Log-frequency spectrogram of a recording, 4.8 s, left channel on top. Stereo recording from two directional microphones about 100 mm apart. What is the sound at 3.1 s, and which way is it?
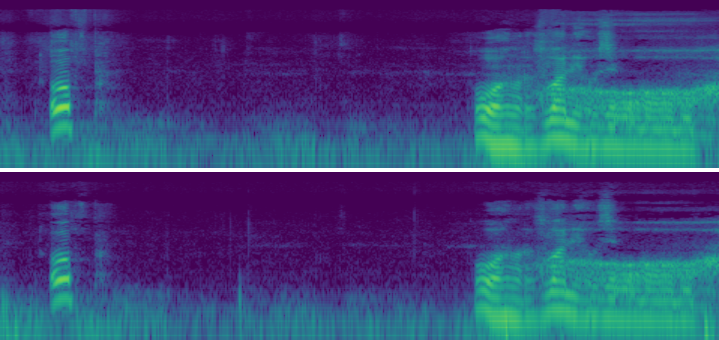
Speech, 55° left (ahead or behind).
